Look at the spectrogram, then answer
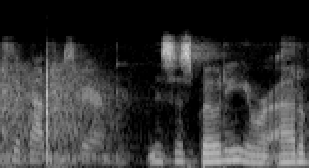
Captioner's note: gavel taps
